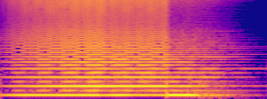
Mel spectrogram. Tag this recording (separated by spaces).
pad multisample saw reaktor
